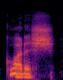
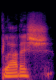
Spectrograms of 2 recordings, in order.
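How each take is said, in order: First: The name is said with a W sound. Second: The name is said with an L sound.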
